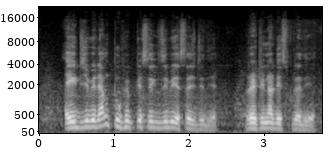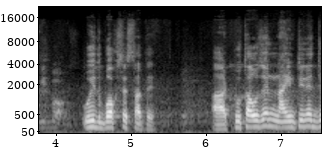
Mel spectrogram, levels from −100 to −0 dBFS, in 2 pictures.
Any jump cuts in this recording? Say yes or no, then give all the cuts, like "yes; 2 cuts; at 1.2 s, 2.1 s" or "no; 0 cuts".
no; 0 cuts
